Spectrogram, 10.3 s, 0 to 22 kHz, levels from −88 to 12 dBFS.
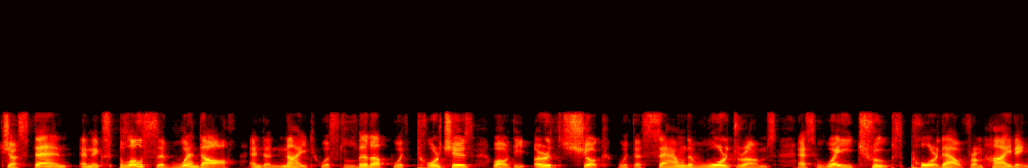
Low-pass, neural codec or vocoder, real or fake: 7.2 kHz; codec, 24 kHz, 6 kbps, HILCodec; fake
